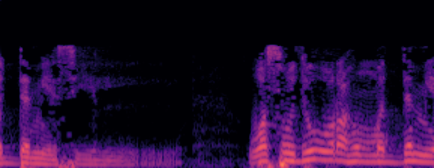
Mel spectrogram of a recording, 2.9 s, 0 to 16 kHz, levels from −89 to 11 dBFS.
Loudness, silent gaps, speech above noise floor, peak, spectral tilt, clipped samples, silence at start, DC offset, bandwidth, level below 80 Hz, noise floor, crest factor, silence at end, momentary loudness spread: -31 LUFS; none; 32 dB; -14 dBFS; -10 dB/octave; under 0.1%; 0 s; under 0.1%; 6 kHz; -44 dBFS; -63 dBFS; 18 dB; 0 s; 19 LU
